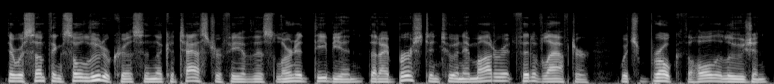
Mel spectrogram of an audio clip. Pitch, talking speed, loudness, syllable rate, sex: 135 Hz, 200 wpm, -17 LUFS, 6.3 syllables/s, male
